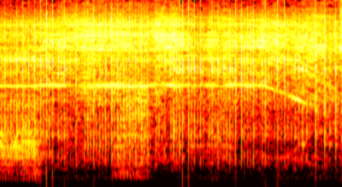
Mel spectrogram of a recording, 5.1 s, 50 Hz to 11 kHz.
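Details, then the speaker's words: Used Makita 9227C polisher/buffer running: a loud, harsh grind with irregular clattering knocks like rocks tumbling in the gearhead. The owner suspected the bearing or bevel gear; the bevel gear teeth turned out to be chewed. "all right so it's making uh a lot of noise you can it almost sounds like a rocks are tumbling in it"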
